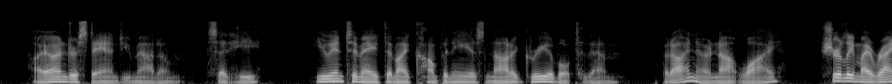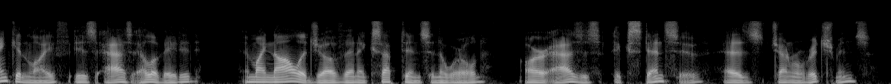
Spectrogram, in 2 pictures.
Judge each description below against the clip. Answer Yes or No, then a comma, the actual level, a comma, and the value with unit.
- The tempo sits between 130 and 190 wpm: Yes, average, 150 wpm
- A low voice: Yes, very low, 95 Hz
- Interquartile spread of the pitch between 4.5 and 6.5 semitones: Yes, average, 4.9 semitones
